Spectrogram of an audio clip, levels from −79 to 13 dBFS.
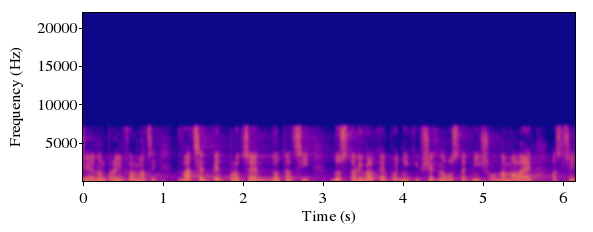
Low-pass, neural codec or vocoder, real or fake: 7.2 kHz; codec, 16 kHz, 8 kbps, FunCodec, trained on Chinese and English, 25 frames a second; fake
